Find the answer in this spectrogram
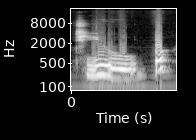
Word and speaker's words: tube: U tube tube. And as we know we don't read magic e. Magic e is silent but we have to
